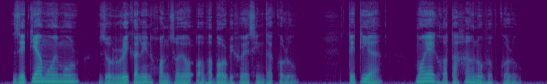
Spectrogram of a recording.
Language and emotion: Assamese, sad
